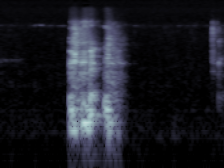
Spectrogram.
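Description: A man clears his throat with a short cough in two quick parts, about two-thirds of a second in.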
